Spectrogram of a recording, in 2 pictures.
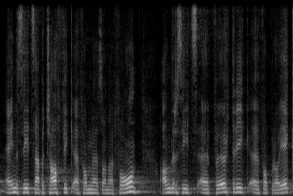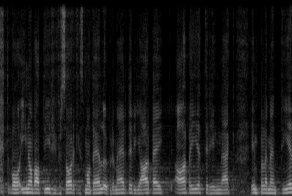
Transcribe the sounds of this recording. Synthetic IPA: ɛɪnəɾsit͡sæbətʃɑfɪkfɔmnəsonəfɔ̃ː | ʔɑ̰nd̪əɾəsit͡sɛfœɾd̪əɾɪɡfoprɔjɛkχtʋoʔinovɑtiːfifəɾsɔɾɡɪksmɔdɛlʏbəɾmeːɾdəɾi | ɑɾbɛɪət̪əɾhɪnvæɡ | ɪmplɛmɛntiːəɾ

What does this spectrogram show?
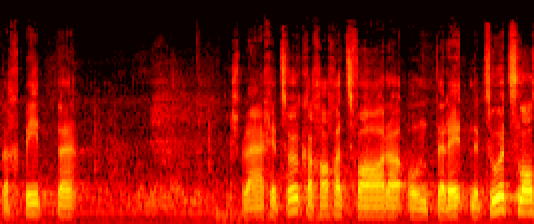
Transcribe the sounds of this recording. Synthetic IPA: d̥əχb̥ɪt̪ːə | kʃpɾæːχɪt͡sʋʏɾkʰləχɑχət͡sfɑːɾəʔʊnt̚d̥əɾɛtnəɾt͡suət͡slɔ

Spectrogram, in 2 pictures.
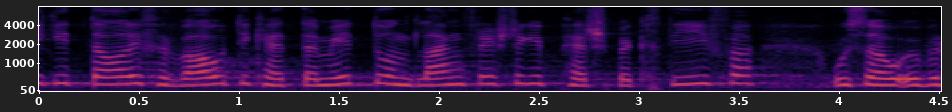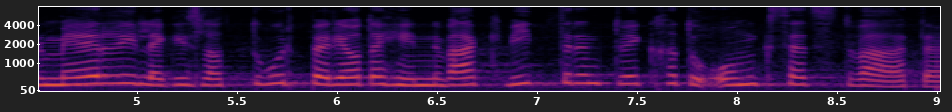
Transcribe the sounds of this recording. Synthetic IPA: diɡitɑːlifəɾvɑltiɡhɛtəmɪtl̩ʊndlɑŋfɾɪʃtɪɡipʰɛɾʃpɛkχtiːfə | usœwʏbəɾmeːɾəɾilɛɡislɑtuːɾpɛɾjoːdəɦɪnvækvitəɾɛntvɪkʰl̩ətuʔʊmksɛt͡stvæːɾd̥ə

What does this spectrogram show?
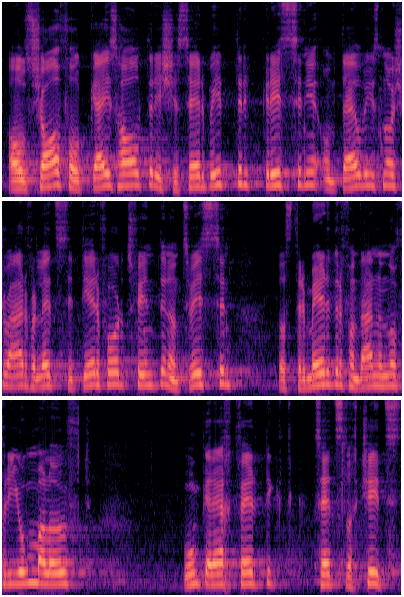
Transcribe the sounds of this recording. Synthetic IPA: ʔɑlsʃɑːfɔlk̚ɡ̥ɛɪshɑlt̪əɾɪʃəsseːɾbɪt̪əɾkɾɪsəniʔʊnttːæɪlʋiːsnoʃʋæːɾfɛɾlɛt͡st̪it̪iːɾfɔːɾt͡sfɪnd̪ənʊntt͡sʋɪsən | d̥ɑsd̥əɾmɛɾd̪əɾfɔnd̪ænənnːɔfəɾjʊməlœʊft | ʊnɡəɾɛχtfɛɾtɪkt | ksɛt͡slɪχkʃɪt͡st

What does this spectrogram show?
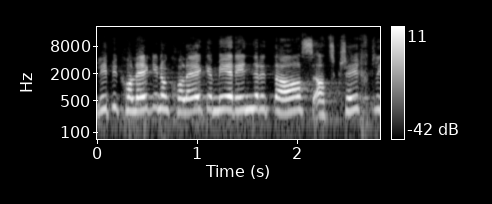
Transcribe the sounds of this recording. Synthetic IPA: liːbikʰoleːɡɪnəʊnt̚kʰoleːɡəmɪːɛɾɪnəɾət̚dɑːsɑskʃɪχtlɪ

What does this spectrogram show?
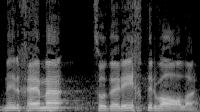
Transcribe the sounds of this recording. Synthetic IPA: mɪːɾχɛmə | t͡sʊdəɾɪχt̪əɾvɑːlə̰

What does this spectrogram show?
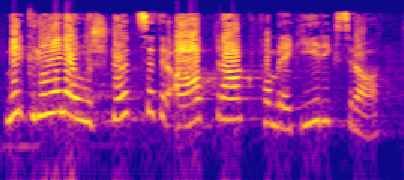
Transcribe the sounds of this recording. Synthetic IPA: meːɾɡɾʉːənæʊŋəʂʈœt̪sɛt̪əɾʔɑːʋd̪ɾɑːɡfɔmɾɛɡiːɾɪŋsɾɑ̰ːt̪

